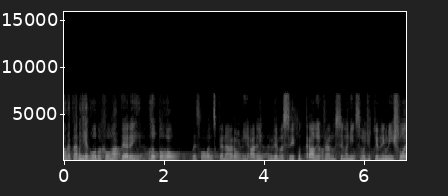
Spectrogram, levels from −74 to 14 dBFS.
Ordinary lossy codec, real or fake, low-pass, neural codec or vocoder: MP3, 48 kbps; fake; 7.2 kHz; codec, 16 kHz, 0.5 kbps, FreqCodec, larger model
